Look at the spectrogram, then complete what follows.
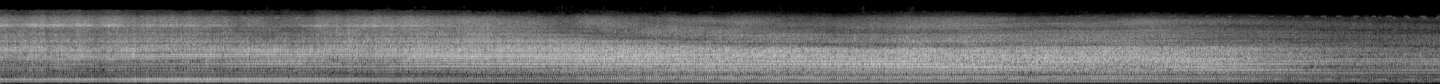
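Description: Powered parachute's engine and propeller running steadily at takeoff power through the takeoff roll and lift-off. The sound drops off in level about three-quarters of the way through as the craft climbs away.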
